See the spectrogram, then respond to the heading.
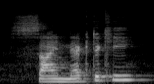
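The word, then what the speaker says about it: synecdoche: that face okay so our last one is pronounced sign next to key sure that sounds right so a sign x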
